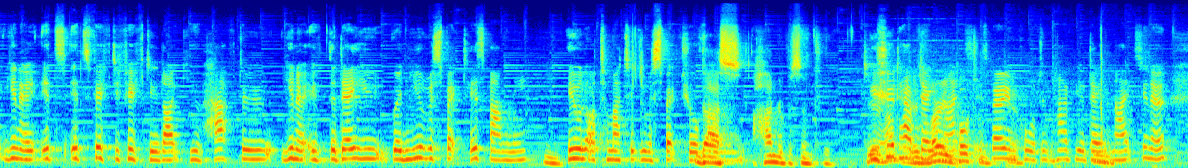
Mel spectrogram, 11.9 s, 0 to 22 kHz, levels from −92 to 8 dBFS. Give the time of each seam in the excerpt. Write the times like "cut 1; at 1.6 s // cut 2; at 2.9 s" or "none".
cut 1; at 8.6 s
